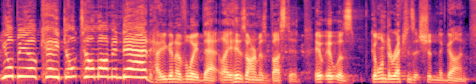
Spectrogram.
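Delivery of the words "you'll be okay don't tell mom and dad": put-on high, loud kid voice; squeaky frantic boy begging secrecy; kids pleading. Kids to injured brother, high frantic plea. Boys reassuring brother, hiding it.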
